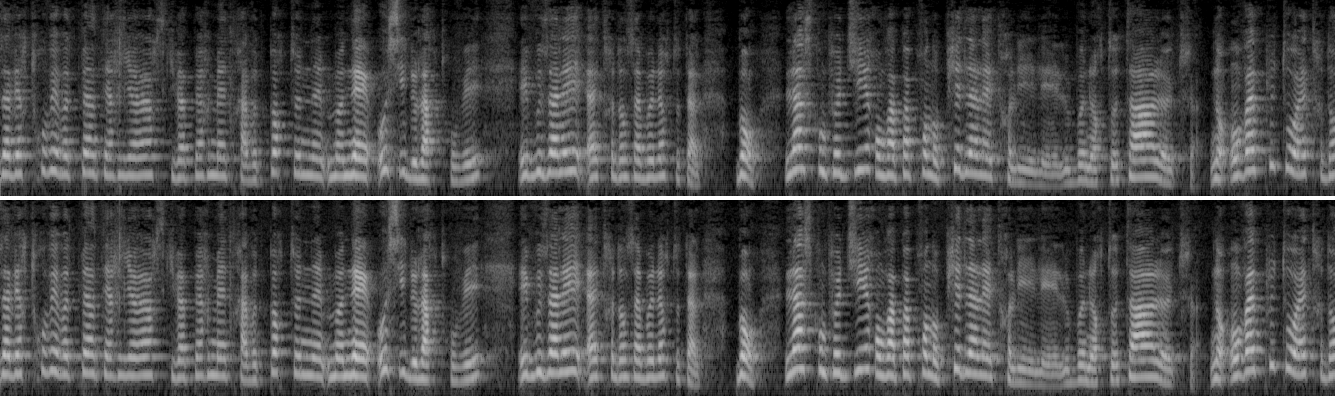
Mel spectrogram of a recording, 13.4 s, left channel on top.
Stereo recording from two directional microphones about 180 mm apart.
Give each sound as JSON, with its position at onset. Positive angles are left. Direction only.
{"t": 0.0, "sound": "speech", "side_deg": -30}
{"t": 12.1, "sound": "speech", "side_deg": -35}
